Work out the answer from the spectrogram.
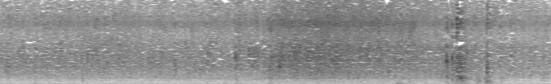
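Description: Hot oil sizzling in a wok as chopped fresh tomatoes are added to frying onions. The sizzle swells about four seconds in as the rest of the tomatoes go in, and a few light knocks come near the end.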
